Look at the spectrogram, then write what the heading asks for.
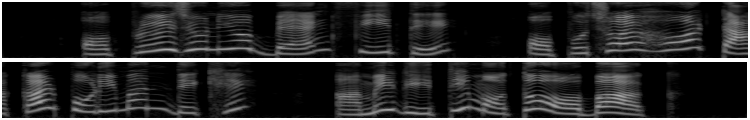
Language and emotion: Bengali, surprised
